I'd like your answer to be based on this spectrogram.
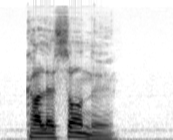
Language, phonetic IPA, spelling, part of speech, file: Polish, [ˌkalɛˈsɔ̃nɨ], kalesony, noun, Pl-kalesony.ogg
